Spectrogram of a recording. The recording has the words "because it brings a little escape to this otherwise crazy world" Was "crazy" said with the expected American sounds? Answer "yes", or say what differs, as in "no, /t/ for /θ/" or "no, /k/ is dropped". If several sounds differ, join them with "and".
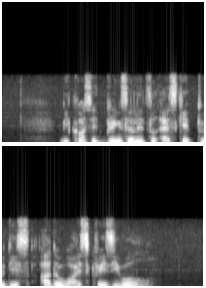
yes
